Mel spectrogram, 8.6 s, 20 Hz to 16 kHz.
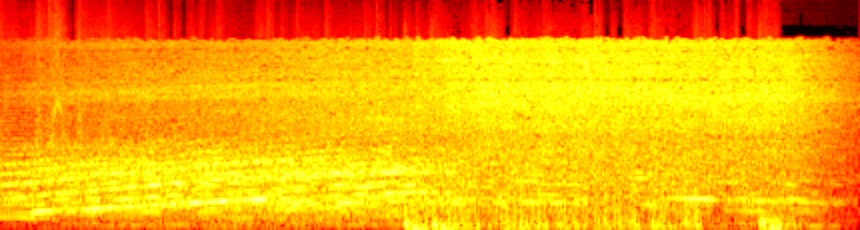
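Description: A supercharged V8 Mustang engine revs loudly and close by, its pitch climbing and falling in sustained pulls, with a bright, whining edge over the deep rumble and no voices.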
